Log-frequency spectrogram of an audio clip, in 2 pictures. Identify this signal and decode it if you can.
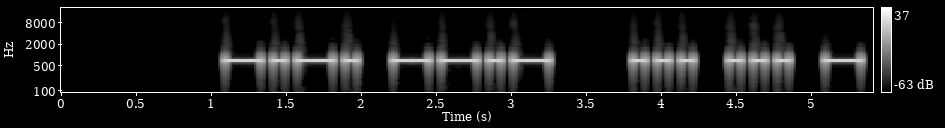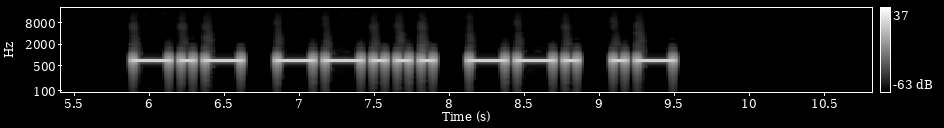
Morse code, heard as a keyed tone, about 16 wpm, 700 Hz. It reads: CQ SST K7GA
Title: K1USN SST QSO Practice - 15wpm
